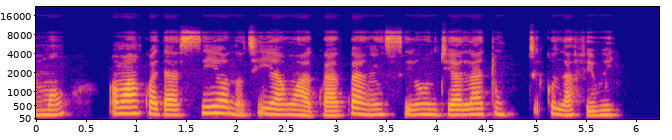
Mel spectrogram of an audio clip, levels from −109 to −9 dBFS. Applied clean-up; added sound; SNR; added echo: none; none; none; none.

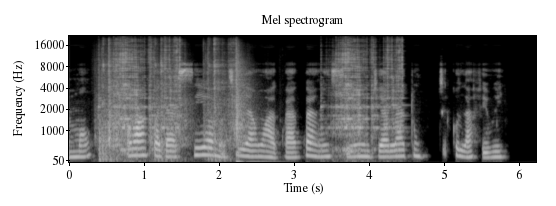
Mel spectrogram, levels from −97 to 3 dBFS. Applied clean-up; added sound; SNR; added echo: none; Engine + Dishes, pots, and pans / Glass; 3 dB; none.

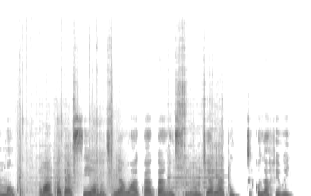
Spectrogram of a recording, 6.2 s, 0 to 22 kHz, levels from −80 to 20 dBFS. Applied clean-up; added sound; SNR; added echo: neural mask model RNNoise.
